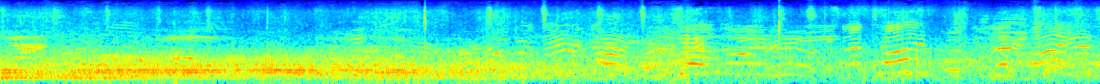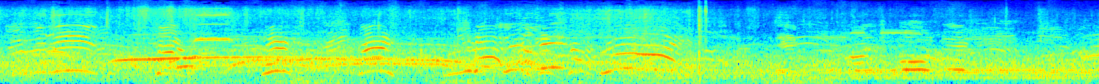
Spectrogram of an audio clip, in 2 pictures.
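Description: Players and sideline spectators at a youth soccer match shouting and calling over one another, no words clear. A long held cry opens it, and another long call comes about six seconds in.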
